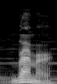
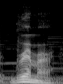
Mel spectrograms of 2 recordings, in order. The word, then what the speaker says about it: Braemore: It is remote from the villages, but is best approached from Braemore, pronounced Bremer or Brimmer, which is on the main road from Fordingbridge to Salisbury.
